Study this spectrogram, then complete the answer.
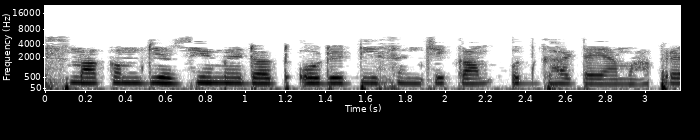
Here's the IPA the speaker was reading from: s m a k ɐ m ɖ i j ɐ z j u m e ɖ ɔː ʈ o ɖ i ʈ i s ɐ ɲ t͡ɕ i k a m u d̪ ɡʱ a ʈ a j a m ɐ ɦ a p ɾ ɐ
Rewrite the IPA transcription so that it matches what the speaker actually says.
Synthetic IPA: s m a k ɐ m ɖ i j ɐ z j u m e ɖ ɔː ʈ o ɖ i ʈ i s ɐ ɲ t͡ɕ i k a m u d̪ ɡʱ a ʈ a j a m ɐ ɦ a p ɾ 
